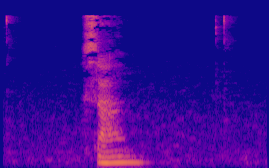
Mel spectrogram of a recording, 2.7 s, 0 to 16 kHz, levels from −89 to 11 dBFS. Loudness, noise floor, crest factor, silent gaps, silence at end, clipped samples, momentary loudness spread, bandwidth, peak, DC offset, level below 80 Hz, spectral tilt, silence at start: -28 LUFS; -61 dBFS; 22 dB; none; 0.4 s; under 0.1%; 22 LU; 12 kHz; -12 dBFS; under 0.1%; -66 dBFS; -3.5 dB/octave; 0.05 s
